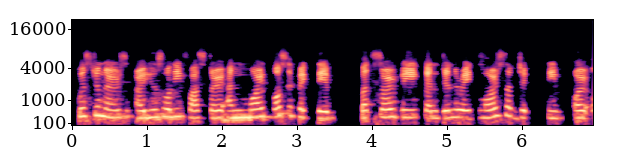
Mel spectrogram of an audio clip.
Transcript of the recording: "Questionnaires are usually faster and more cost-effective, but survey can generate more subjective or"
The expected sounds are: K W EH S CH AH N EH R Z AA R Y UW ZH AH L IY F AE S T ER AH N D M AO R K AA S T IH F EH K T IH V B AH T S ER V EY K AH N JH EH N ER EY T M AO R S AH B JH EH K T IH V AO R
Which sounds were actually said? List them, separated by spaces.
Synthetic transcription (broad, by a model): K W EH S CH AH N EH R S AA R Y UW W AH L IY F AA S T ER AH N D M AO R K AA S IH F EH K T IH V B AH T S ER V EY K AH N JH EH N ER EY T M AO R S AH B JH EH K T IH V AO R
